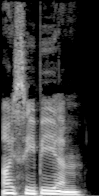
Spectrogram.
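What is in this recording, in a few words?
"icbm", British English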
